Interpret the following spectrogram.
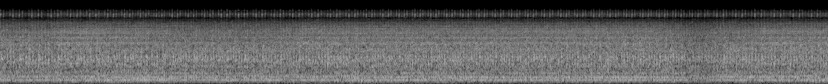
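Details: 2001 BMW E46 325i wagon petrol six after coolant leak repair and lean-code vacuum leak fixes: steady even idle hum with a faint whir from the idle air control motor working, fuel trims coming down.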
